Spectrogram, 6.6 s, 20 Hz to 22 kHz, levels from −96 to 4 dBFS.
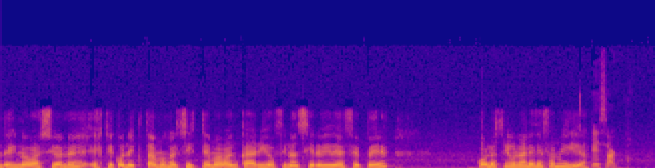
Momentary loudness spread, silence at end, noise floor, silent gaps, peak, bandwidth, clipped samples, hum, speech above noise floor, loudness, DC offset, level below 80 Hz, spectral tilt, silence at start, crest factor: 7 LU; 0.4 s; -55 dBFS; none; -10 dBFS; 9.8 kHz; under 0.1%; none; 32 dB; -24 LUFS; under 0.1%; -56 dBFS; -5 dB/octave; 0 s; 16 dB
